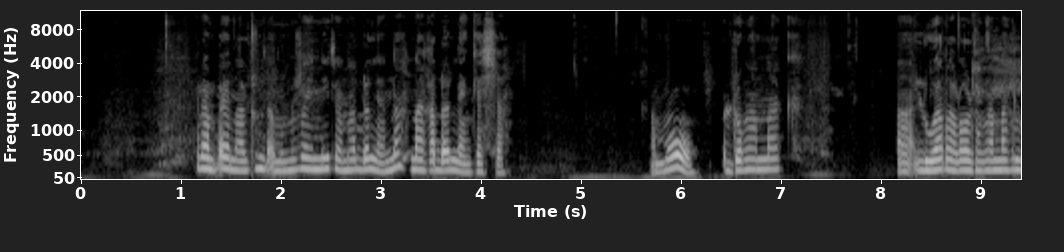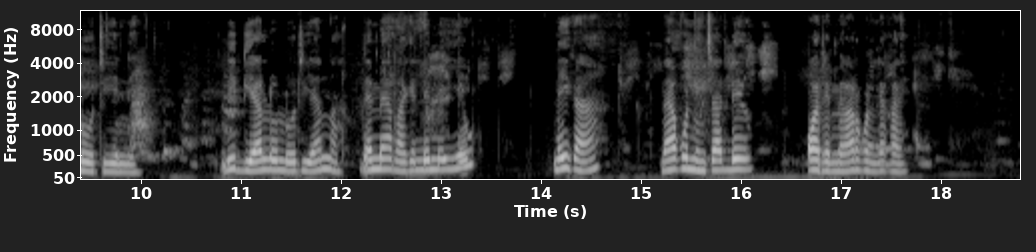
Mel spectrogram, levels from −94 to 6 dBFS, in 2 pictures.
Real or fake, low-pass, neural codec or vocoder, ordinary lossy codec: real; none; none; none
